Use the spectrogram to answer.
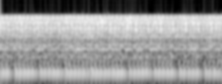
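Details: Geo at full operating temperature, idling after a few revs: steady idle with a light, quick clattery clacking on the engine note; owner suspects lifter tick, sometimes louder, and is unsure whether it's normal.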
